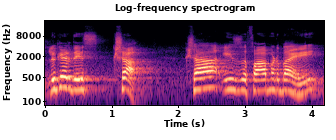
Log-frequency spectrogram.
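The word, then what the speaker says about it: क्ष: Ka, sha, ksha. So this is formed of two letters. That's the reason it should be pronounced as ksha.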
